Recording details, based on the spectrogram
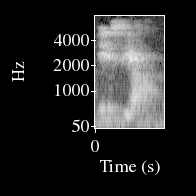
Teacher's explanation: So Australian doesn't like that R sound. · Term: Australian accent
